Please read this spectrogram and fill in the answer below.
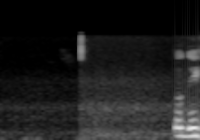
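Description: Near silence, broken about a second in by a single sharp click, followed by faint room hiss; a woman starts speaking near the end.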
